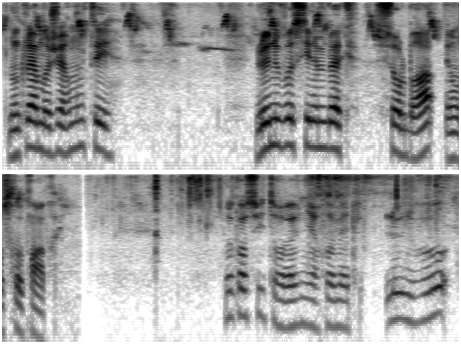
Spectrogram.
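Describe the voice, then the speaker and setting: A man's voice: fairly high pitch, moderate pace, pauses often, darkish tone, a little hiss or hum. Casual man explaining car repair. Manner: informal, slangy, addresses viewer as "tu". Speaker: car mechanic tutorial host.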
